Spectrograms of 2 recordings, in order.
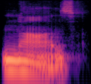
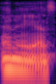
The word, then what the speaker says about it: Nas: a minor quibble but the rapper is pronounced nas i'm sorry about that nas i think i've i think i've probably pronounced his name a couple of different ways that we're not correct so thank you violet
